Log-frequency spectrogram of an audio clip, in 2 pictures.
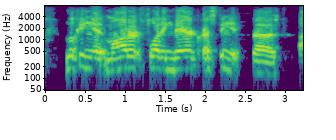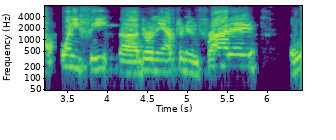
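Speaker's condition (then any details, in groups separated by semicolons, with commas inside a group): No condition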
